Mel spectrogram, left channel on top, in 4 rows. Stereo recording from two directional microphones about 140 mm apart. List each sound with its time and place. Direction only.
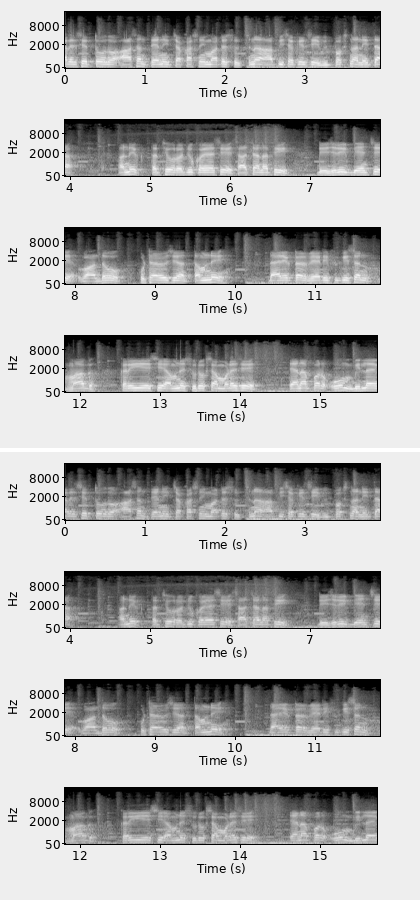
0.0 s speech: 25° left (ahead or behind)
